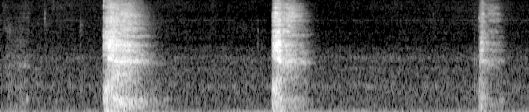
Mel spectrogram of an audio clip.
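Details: Induced sneezes in a high school student with a new cold and sore throat: three short, sharp, hissing bursts about a second apart, the last softer; a run of sneezes.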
